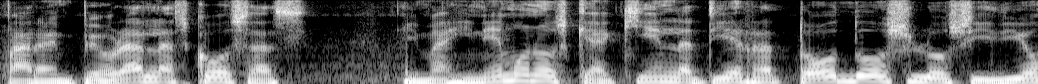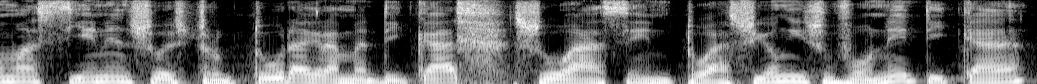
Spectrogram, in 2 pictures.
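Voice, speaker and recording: A man with a medium-pitched voice preaches a sermon-style Bible lesson, calling his listeners brothers and slowing on key words for emphasis.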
